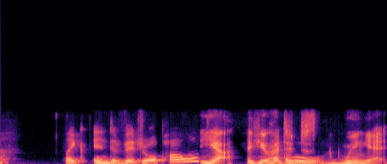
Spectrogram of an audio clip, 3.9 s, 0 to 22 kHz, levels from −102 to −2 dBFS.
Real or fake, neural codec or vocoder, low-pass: real; none; 7.2 kHz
